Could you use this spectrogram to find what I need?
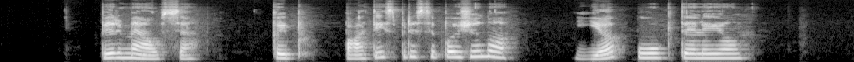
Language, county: Lithuanian, Kaunas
